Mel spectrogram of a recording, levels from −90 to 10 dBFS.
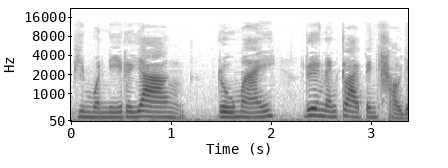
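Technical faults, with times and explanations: Throughout, HE-AAC compression: the upper spectrum is plainly damaged, and s sounds come out gritty and metallic rather than dull. Unlike a plain low-pass or ordinary lossy coding, the treble is still bright but synthetic, likely rebuilt by spectral band replication that copies lower bands upward under a coarse envelope, so harmonics fail to line up at the crossover, which fits a low bitrate around 24 kbps.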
